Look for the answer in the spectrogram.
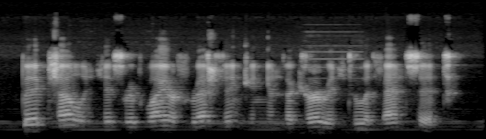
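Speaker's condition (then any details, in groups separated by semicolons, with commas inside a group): ALS, speech-generating device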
